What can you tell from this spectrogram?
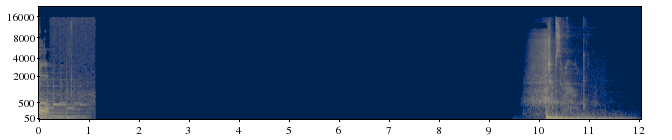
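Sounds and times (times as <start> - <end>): breathy whoosh: 9.7 - 12.0
bright swishes: 9.8 - 12.0
deep bass hit: 9.9 - 12.0.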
